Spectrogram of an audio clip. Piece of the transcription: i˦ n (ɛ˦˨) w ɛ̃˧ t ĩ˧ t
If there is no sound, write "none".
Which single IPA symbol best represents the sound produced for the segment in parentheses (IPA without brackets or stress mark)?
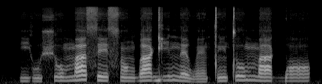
ɛ˦˨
